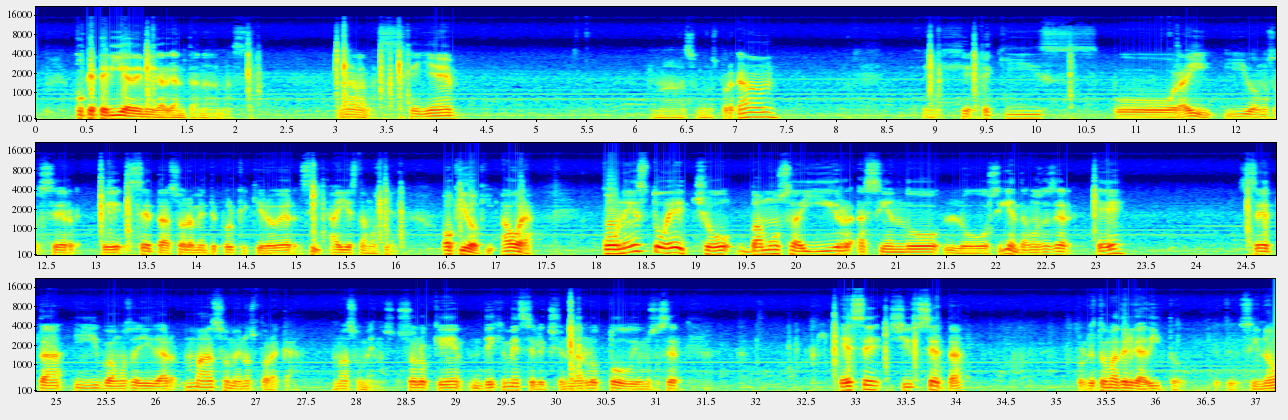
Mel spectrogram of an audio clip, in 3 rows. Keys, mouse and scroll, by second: 1.1 g, 2.1 x, 3.0 Escape, 3.4 g, 3.6 y, 5.4-6.4 drag, 6.4-8.9 middle drag, 8.9 g, 9.4 x, 11.3 shift+click, 11.5-12.6 shift+middle drag, 13.0 e, 13.3 z, 15.2 Escape, 15.9 ctrl+z, 16.3-16.7 ctrl+scroll up 1, 16.8-23.0 shift+middle drag, 23.0 e, 24.5 z, 26.9 click, 27.4-30.1 middle drag, 30.1 l, 32.8 s, 33.6 shift+z.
